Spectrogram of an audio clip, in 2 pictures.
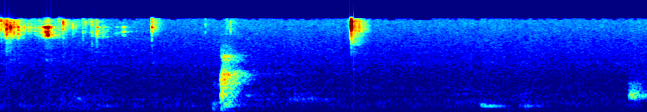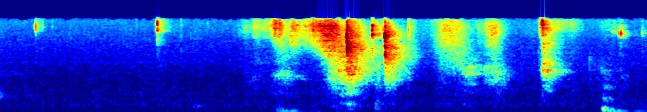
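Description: Chunks of sand crumble and patter down.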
